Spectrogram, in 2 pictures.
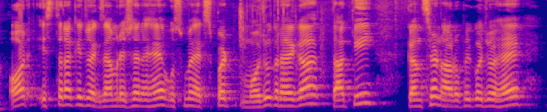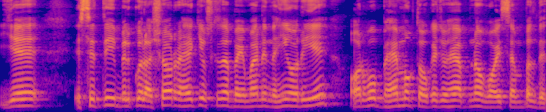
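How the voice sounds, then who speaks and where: A man with a high, darkish voice gives an explanatory law lecture, speaking directly to listeners in a didactic way. He checks their understanding with questions and mixes in English legal terms.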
